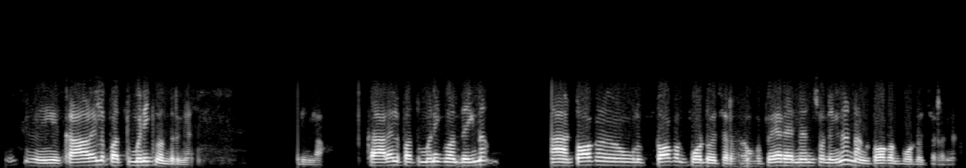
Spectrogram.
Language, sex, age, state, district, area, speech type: Tamil, male, 30-45, Tamil Nadu, Coimbatore, rural, conversation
